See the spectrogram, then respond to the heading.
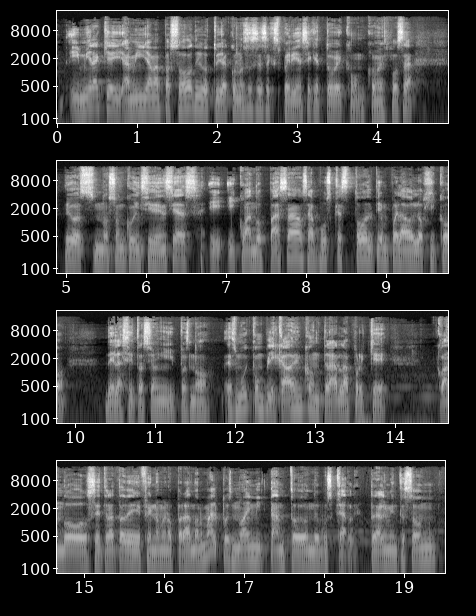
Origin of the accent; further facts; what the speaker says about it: Oaxaca, Mexico; soy de Oaxaca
